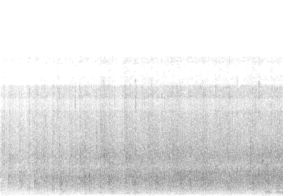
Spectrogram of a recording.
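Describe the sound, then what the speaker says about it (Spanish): Steady, dense applause from a church congregation praising the Lord, continuous and fairly loud throughout with no gaps. "Den un aplauso fuerte al Señor"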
